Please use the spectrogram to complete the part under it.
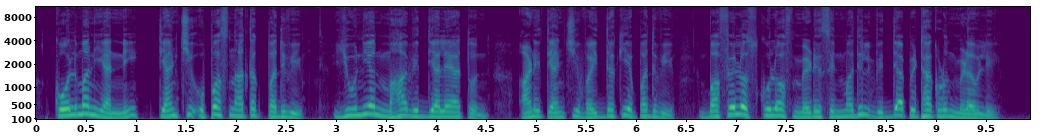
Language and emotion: Marathi, neutral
